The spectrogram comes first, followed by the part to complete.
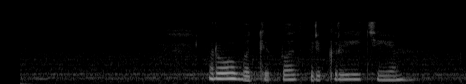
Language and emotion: Russian, sad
